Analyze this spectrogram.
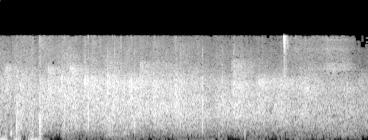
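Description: A church audience claps steadily for several seconds to welcome a first-year pastoral student and a youth leader, a dense, even wash of many hands with no talking, holding at a fairly constant level before starting to thin toward the end.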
